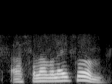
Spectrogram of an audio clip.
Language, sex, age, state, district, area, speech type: Kashmiri, male, 30-45, Jammu and Kashmir, Budgam, rural, conversation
